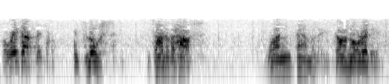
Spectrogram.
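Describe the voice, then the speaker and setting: A grave, urgent scholar-narrator. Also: male voice, a little high, huge pitch swings, moderate pace. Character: grave, driven scholar narrating his ordeal. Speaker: doctor and narrator of the story. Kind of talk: 1940s radio acting. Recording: muffled old radio broadcast, hiss.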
